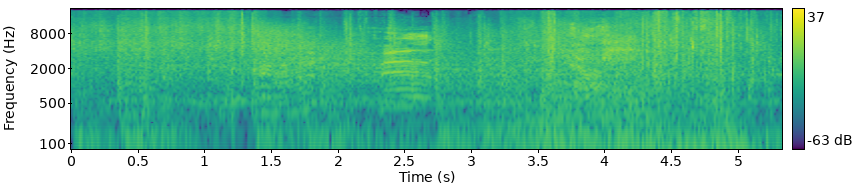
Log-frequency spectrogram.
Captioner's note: grunting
